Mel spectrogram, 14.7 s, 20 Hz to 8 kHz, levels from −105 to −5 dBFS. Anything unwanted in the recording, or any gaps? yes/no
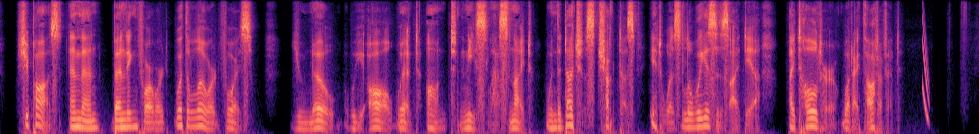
yes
